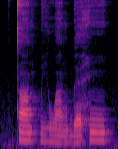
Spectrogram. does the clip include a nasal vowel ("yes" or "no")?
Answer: yes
